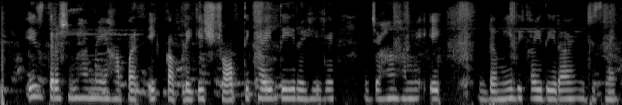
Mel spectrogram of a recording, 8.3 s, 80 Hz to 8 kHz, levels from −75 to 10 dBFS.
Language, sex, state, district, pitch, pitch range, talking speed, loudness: Hindi, female, Chhattisgarh, Kabirdham, 205 Hz, 200-215 Hz, 165 wpm, -27 LUFS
